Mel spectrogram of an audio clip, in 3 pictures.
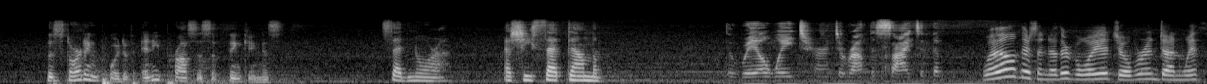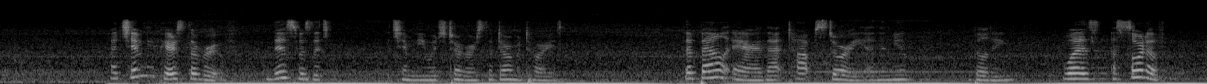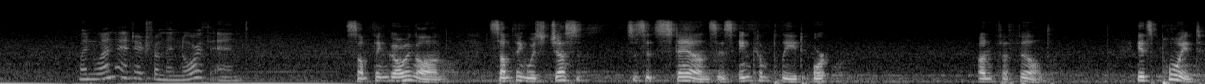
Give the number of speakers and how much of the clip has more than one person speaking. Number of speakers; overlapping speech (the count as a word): five, no overlap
